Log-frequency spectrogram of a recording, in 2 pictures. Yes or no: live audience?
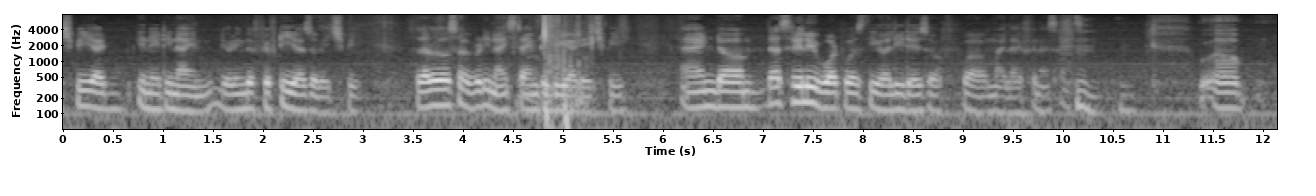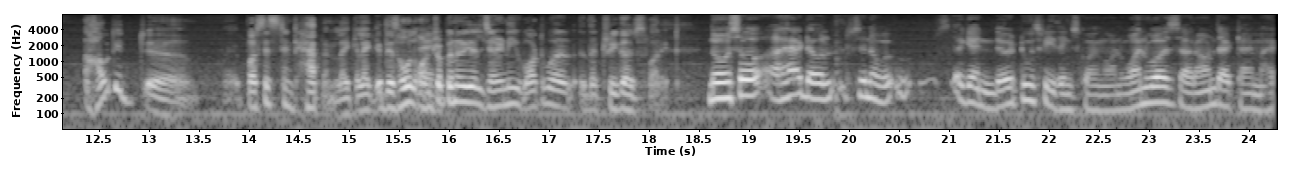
no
